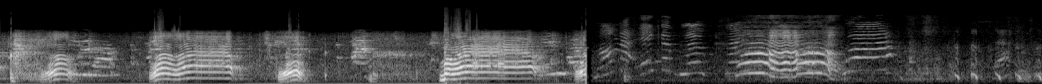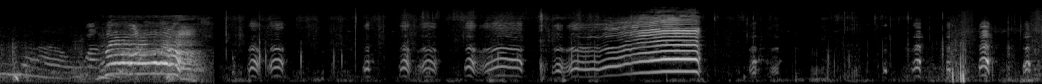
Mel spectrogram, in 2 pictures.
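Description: Goats bleating loudly in wavering, human-like cries, with people talking and laughing between calls.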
